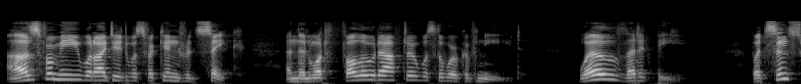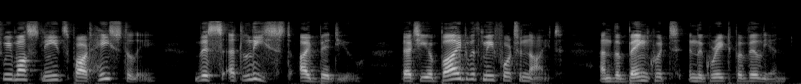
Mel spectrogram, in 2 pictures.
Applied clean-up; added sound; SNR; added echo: none; none; none; none.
